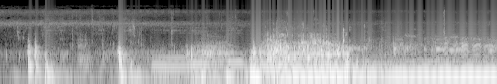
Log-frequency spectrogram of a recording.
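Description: A boat's motor humming, heard underwater beside the hull. It comes in about two seconds in, grows loud with a pulsing beat a second later, and a rush of water passes over it briefly.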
